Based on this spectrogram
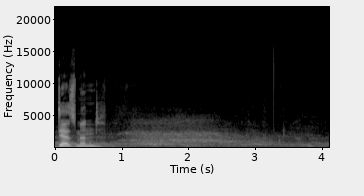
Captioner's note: cheering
